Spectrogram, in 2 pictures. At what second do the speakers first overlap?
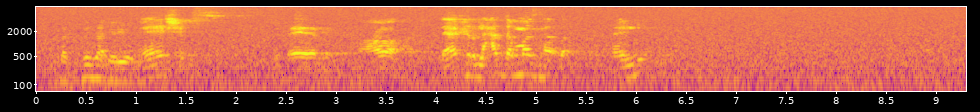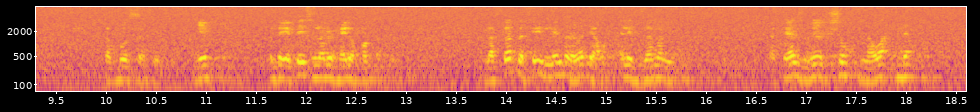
none

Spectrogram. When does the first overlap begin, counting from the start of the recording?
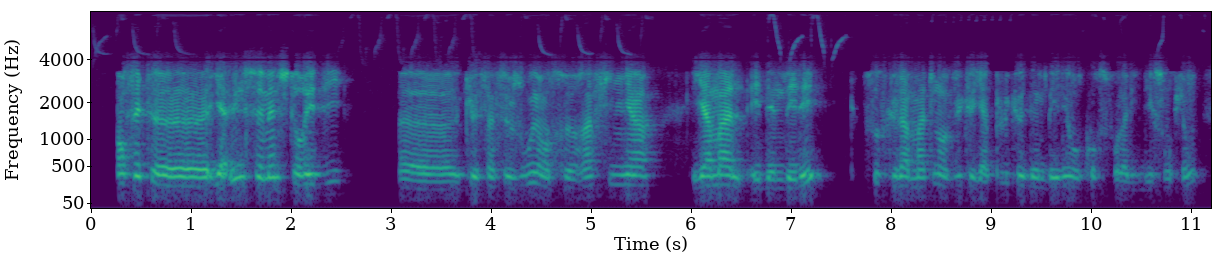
none

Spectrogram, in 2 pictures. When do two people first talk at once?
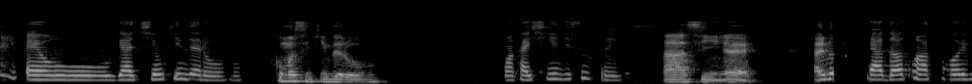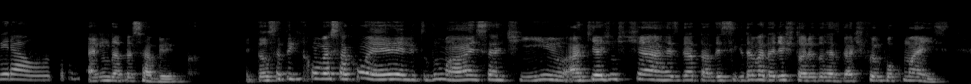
none

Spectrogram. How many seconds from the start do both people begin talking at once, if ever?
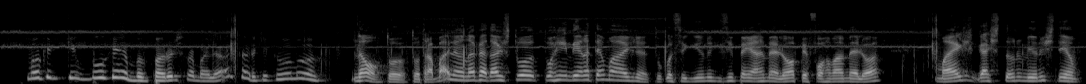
none

